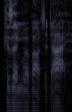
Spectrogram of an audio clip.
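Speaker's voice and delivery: chuckling at the obvious; amused laugh over the words. Real, not acted. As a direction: say it through a laugh. Laughing at the absurd fear.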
